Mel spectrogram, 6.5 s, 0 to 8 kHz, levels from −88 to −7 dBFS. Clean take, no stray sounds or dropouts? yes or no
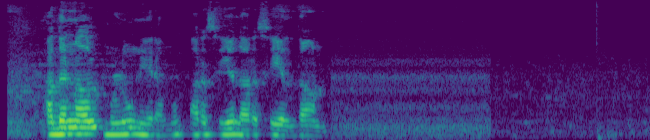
yes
